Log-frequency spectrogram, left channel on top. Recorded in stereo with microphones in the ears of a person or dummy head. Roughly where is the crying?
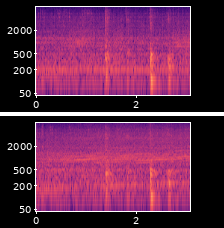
No crying in this recording.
